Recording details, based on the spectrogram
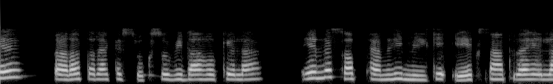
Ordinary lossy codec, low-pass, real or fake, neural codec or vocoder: none; 5.4 kHz; fake; codec, 44.1 kHz, 2.6 kbps, SNAC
